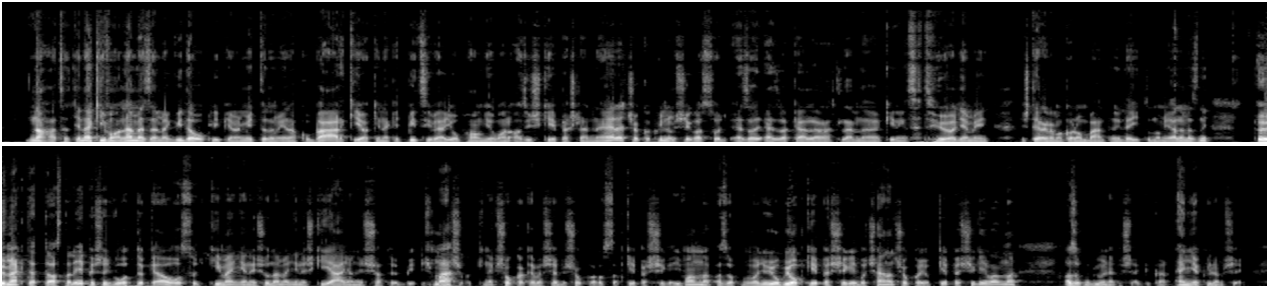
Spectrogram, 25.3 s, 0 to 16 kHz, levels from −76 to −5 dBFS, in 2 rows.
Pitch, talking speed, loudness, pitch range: 85 Hz, 220 wpm, -22 LUFS, 80-105 Hz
